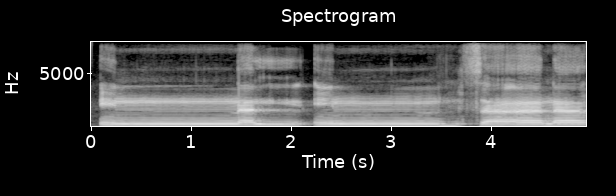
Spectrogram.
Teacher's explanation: بِهِ جَمْعًا، إِنَّ الْإِنسَانَ، یہاں پر غنہ ہے، لہٰذا ایک الف کے برابر غنہ کیا جائے گا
